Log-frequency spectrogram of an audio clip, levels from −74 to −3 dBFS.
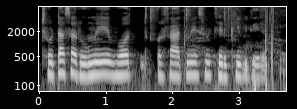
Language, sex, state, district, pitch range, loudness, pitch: Hindi, female, Rajasthan, Jaipur, 170-185 Hz, -21 LUFS, 180 Hz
